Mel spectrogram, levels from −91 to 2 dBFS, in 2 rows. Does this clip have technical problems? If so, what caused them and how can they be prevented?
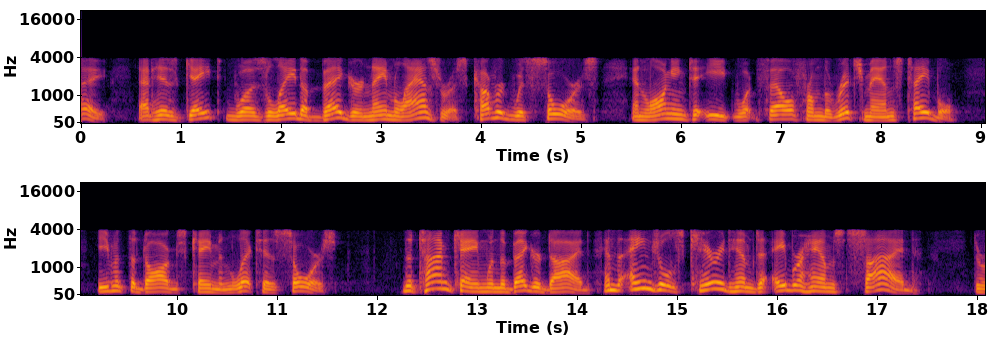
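No, nothing in this speech clip stood out as a technical problem on listening.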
